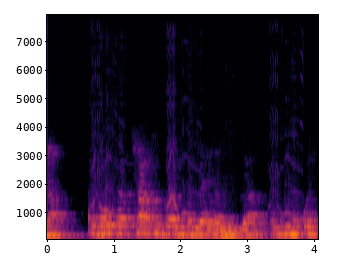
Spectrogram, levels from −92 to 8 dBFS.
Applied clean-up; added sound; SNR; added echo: neural separator model SepFormer DNS4.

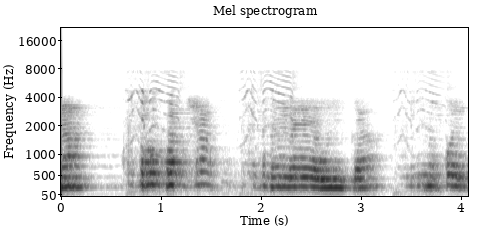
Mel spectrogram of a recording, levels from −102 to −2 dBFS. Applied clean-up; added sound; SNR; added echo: neural mask model DeepFilterNet 3.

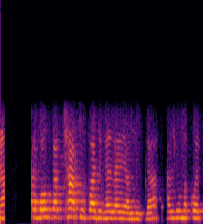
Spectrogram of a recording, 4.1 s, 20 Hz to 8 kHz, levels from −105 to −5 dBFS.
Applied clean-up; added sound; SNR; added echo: none; none; none; none.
